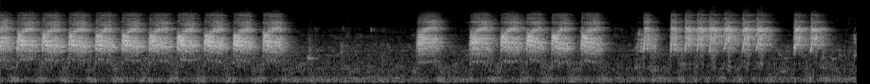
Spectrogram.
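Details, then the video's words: Grey-cheeked bulbul (cucak jenggot) recorded as a training tape for songbirds such as magpie-robins and leafbirds: loud, harsh, broadband bursts pulsed about four per second in two long runs, with a short pause between them. "masteran suara burung cucak jenggot"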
